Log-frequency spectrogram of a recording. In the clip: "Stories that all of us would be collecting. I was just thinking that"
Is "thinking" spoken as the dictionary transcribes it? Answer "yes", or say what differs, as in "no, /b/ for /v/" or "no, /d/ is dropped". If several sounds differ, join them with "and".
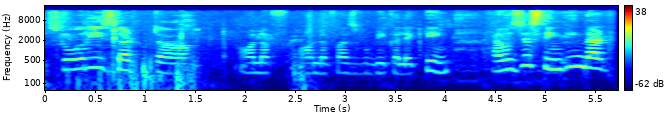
no, /t/ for /θ/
